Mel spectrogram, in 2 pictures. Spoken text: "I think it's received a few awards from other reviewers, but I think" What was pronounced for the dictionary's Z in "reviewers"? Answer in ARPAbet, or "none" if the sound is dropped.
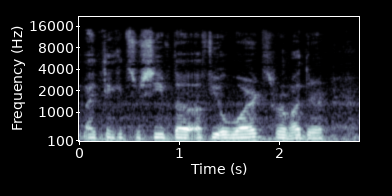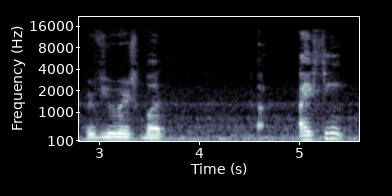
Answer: S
